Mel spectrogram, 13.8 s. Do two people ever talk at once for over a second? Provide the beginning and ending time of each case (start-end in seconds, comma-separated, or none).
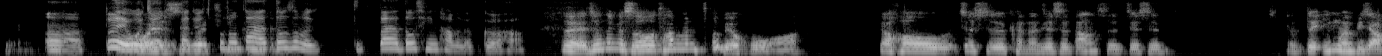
1.1-2.7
